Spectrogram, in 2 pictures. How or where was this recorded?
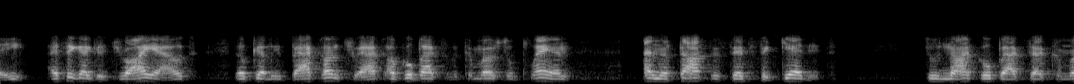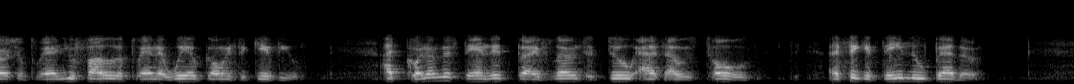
phone line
